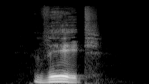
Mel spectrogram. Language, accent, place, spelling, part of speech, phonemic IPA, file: German, Germany, Berlin, Wild, noun / proper noun, /vɪlt/, De-Wild.ogg
- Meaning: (noun) 1. game (huntable animals) 2. game meat; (proper noun) a surname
